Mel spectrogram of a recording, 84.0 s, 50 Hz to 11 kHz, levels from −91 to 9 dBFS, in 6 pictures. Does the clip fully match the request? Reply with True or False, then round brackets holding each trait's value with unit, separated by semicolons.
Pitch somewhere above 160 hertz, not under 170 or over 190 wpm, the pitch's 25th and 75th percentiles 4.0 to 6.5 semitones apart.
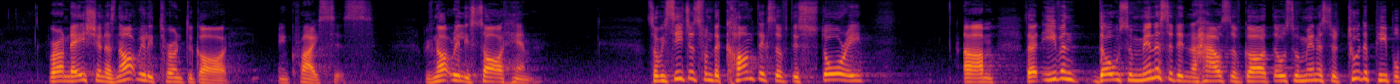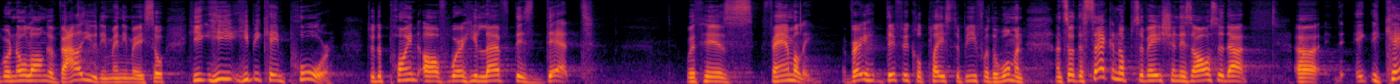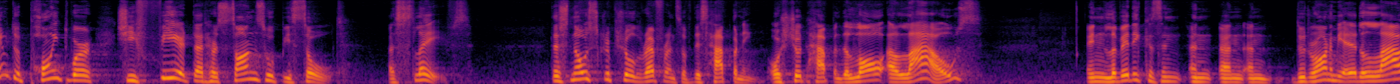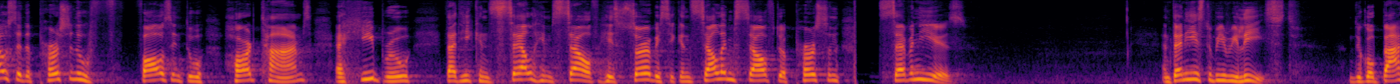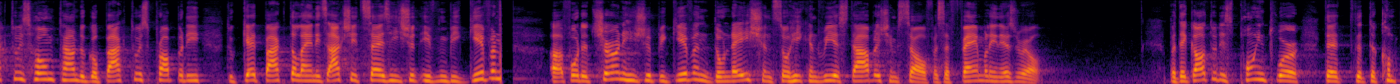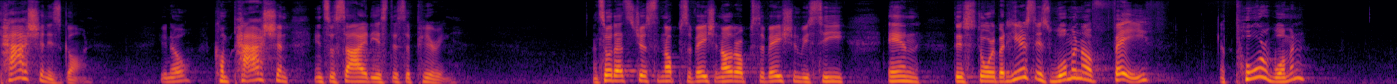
True (185 Hz; 175 wpm; 4.3 semitones)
